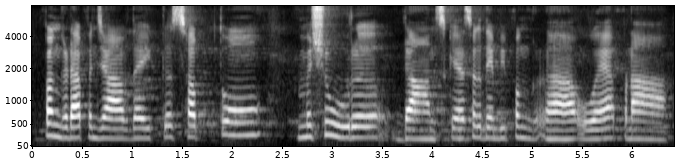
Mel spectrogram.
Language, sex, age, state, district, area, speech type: Punjabi, female, 30-45, Punjab, Mansa, rural, spontaneous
